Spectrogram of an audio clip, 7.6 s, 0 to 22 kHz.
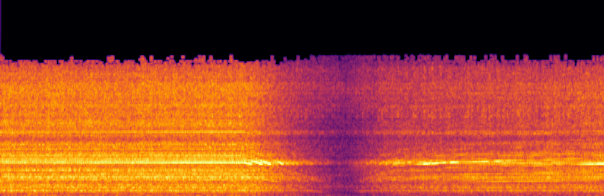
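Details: Viessmann Vitodens 200-W WB2B35 condensing boiler, built about 2011, in service about 5 years: blower whirs steadily, dips away, then spins back up with a faint rising tone, but no burner roar. It is in its hung state, circulator pump still running, no fault codes; cause unknown.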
